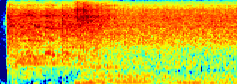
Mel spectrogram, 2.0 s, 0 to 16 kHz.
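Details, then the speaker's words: LS V8 engine on a DIY run stand, no coolant, after replacing a starter that was not disengaging from the flywheel; catches quickly into a smooth, even idle with no grinding, the noise gone, a normal start and idle with good oil pressure. "that noise totally went away. And that engine is firing up perfectly."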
